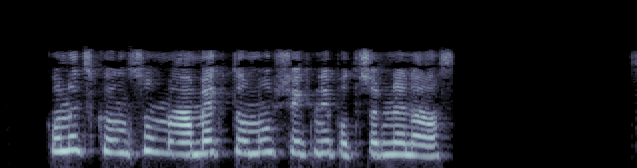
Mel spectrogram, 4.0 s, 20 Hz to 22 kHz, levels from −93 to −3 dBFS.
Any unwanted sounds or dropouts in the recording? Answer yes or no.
no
